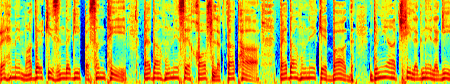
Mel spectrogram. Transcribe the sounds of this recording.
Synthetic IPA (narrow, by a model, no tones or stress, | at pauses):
ɾɛɦmemaːd̪əɾkizɪ̃nd̪əɡipɐsə̃nd̪̚t̪ʰiːpɛːd̪aɦoːnesexɔːflɐɡt̪at̪ʰapɛːd̪aɦoːnekebaːd̪ː | ʊnijat͡ʃʰilɐɡnelɐɡiː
